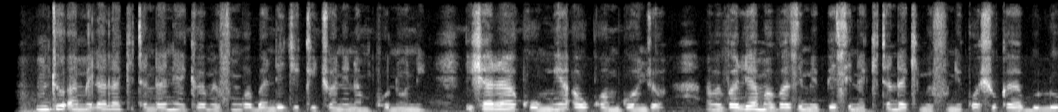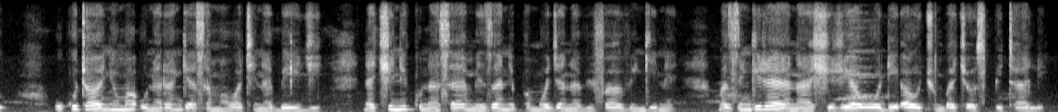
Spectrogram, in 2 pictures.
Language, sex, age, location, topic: Swahili, female, 18-24, Kisumu, health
